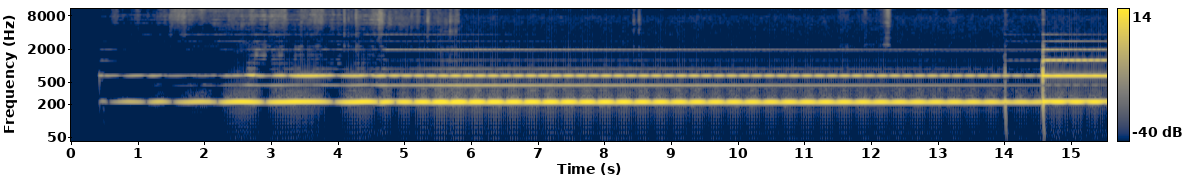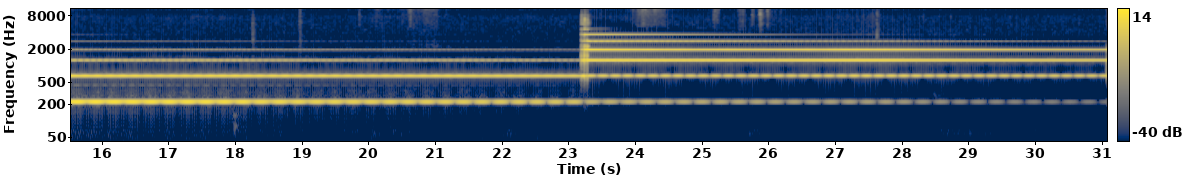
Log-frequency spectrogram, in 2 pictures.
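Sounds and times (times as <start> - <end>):
Tibetan singing bowl in A: 0.4 - 31.0.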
